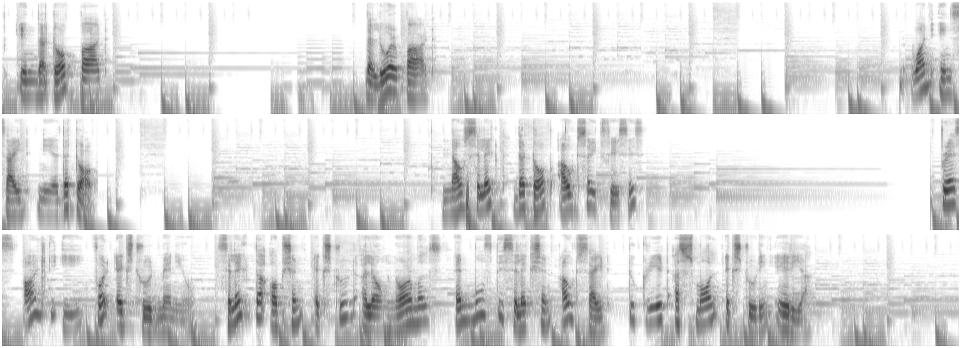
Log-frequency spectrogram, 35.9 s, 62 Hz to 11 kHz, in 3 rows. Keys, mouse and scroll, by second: 8.9-14.0 alt+drag, 10.4 ctrl+e, 13.9 ctrl+r, 14.3-15.4 scroll down 2, 15.4-15.8 scroll down 1, 16.7 3, 17.0 scroll up 1, 17.5-18.5 alt+drag, 20.1 alt+shift+click, 21.3 click, 21.9 alt+shift+click, 23.1-26.6 alt+drag, 23.8-26.0 scroll up 2, 26.5 scroll up 1, 27.9 alt+e, 27.9-30.5 drag, 31.6-34.6 drag, 34.1 ctrl+r.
